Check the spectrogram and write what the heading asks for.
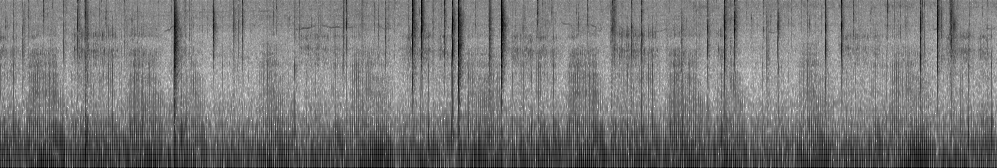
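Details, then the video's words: Soft purr of a dozing cat by a cozy fire, a low, rhythmic rumble rising and falling roughly every second or two, with steady clicking crackles from burning wood throughout. "Warm Fireplace Ambience with a Sleeping Cat 🐱💤Fireplace & Soft Purring"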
